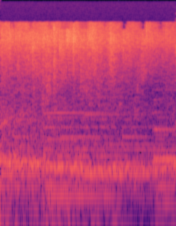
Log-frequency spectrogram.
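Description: Steady rain falls with an icy wind in a continuous, even hiss with a soft low rumble beneath it, fairly quiet and unchanging throughout, with no voices.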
